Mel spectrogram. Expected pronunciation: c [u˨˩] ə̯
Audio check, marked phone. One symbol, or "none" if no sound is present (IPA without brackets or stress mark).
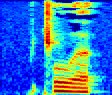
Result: u˨˩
